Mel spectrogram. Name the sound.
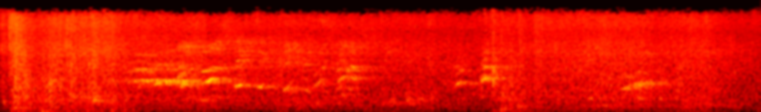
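water splashing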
